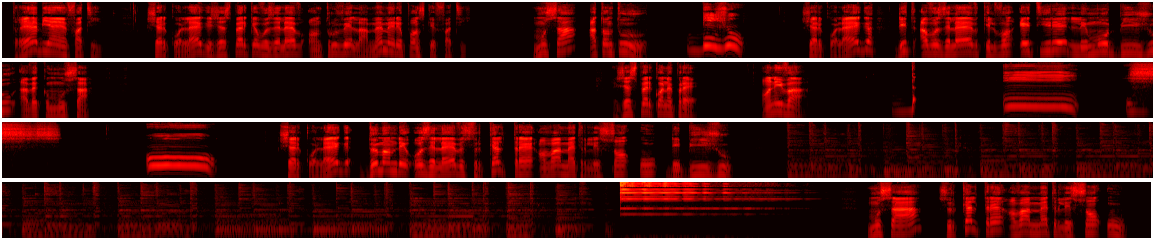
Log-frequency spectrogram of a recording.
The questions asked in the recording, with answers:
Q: Moussa, sur quel trait on va mettre le son « ou »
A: Monsieur, on va mettre le son « ou » sur le quatrième trait.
